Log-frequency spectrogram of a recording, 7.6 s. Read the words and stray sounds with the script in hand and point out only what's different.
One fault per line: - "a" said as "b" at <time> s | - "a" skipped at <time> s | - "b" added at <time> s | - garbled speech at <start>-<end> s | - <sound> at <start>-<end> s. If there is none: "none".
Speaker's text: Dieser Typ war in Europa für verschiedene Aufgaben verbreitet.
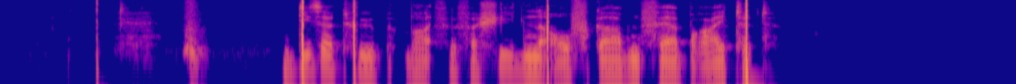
- whoosh at 1.4-1.6 s
- "in Europa" skipped at 3.2 s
